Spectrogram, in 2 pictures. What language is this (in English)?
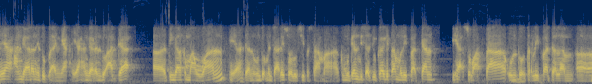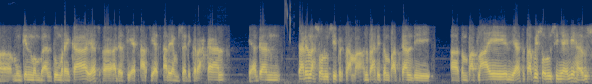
Indonesian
